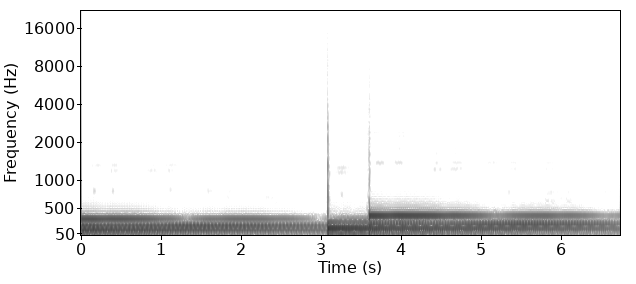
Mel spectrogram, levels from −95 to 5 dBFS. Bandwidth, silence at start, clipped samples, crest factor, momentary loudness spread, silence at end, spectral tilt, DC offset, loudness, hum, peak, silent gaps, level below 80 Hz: 1.5 kHz; 0 s; under 0.1%; 18 dB; 12 LU; 0 s; -15.5 dB/octave; under 0.1%; -30 LUFS; none; -10 dBFS; none; -44 dBFS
